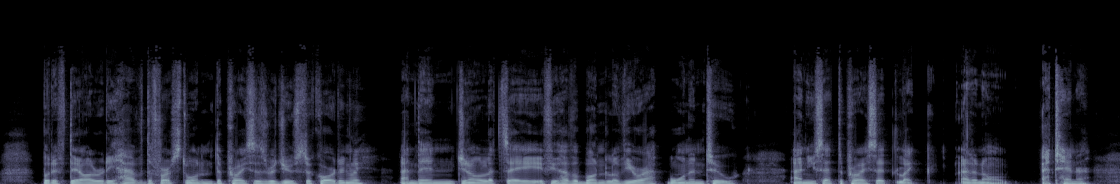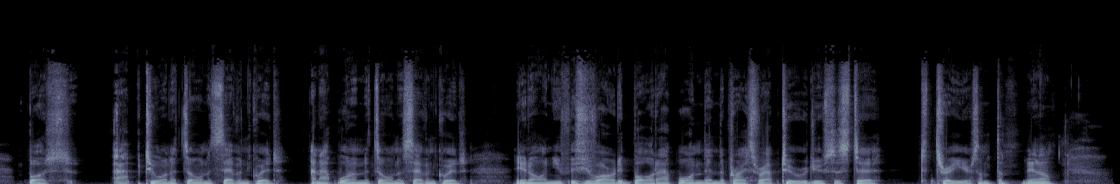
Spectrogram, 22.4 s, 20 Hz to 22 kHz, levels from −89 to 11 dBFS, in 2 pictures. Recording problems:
none

